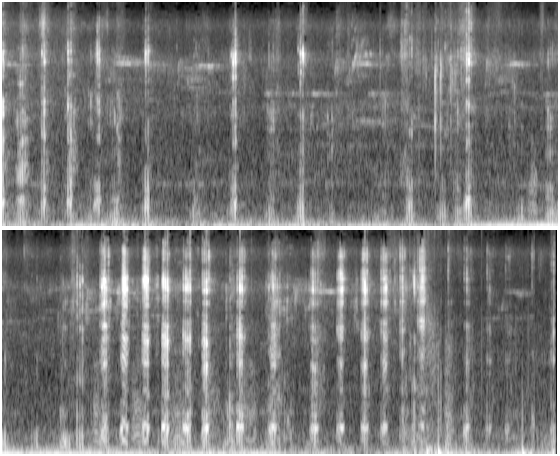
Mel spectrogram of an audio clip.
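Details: Wild boar birthing five piglets: sharp separated grunts and clicks at first, then a busier stretch of overlapping squeals and grunts about two per second, over a low rumbling background.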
